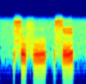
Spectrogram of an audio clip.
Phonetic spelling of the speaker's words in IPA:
s u f u | s ʏ

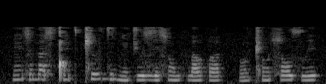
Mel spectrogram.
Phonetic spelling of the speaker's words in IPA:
ẽ˦˥ ɬ ə˦˥ n a˦˥ ɬ ǃ ẽ˧˥˧ t͡s ǁ ɯ˦˥ v d͡z ə˦˥ ɲ ẽ˧˥˧ t͡ʃ ɯ˦˥ ɮ e˦˥ ɬ ɔ̃˦˥ w f w a˦˥ w qʷ ə˦˥ | õ˧˥˧ ǁ õ˦˥ ɬ ɔ˦˥ sʷ e˦˥

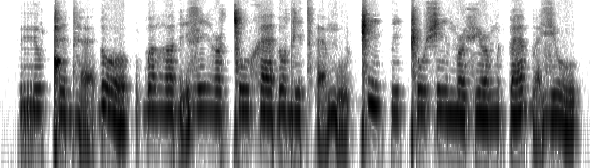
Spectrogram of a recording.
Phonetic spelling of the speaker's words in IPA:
rʲ u ǃ ɪ dʱ ɛ̰ ɗ ʊ | ɓ ə ɦ ə ɗ ḭ z i ɦ ə˞ ǀ u x ɛ ɗ ʊ d i t͡sʼ ɛ̰ m ṵ ǁ i k͡p i ǁ u ʃ i m ə˞ fʲ ə˞ m ɪ k͡p ɛ b ɛ̰ zʲ u

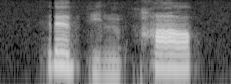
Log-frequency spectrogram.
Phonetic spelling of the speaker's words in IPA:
ɾ ɘ˥ pʲ ɘ˩ n qʰ ɔ˥

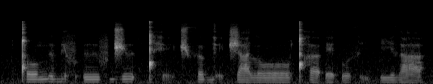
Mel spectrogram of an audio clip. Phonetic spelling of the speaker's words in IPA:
ǃ o ŋ ɨ bʲ ɐ f ʔ ɨː f d͡ʒ ɨː ʔ ǃʰ ḛ t͡ʃ θ ɵ ɡ ḛ t͡ʃ a l oː ǃʰ ɐ ʔ e ʔ u θ ḭ ʔ i ð a

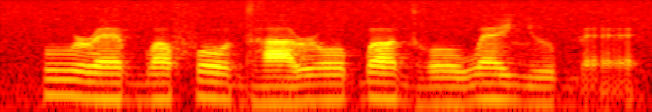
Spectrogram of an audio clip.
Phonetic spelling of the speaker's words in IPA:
u˦ ɹ ɛ˧ b ʌ˧ f o˦˨ dʱ a˨ ɹ o˧ ɓ ʌ˦ dʱ o˨ w ɛ˦ ʎ ɯ˨ b ɛ̰˦˨

